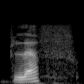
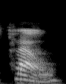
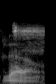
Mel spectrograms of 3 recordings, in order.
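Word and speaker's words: plough: So you're silencing the GH. So it's plow, snow plow. Okay. Okay, plow.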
